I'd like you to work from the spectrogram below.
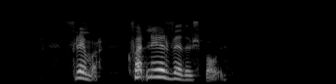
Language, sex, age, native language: Icelandic, male, 18-19, Polish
